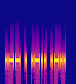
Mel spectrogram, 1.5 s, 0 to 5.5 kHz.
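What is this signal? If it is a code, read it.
Morse code, heard as a keyed tone, about 37 wpm, 600 Hz. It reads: WELL
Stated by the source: Morse code practice at 35–39 wpm sending English text of Ken Follett's novel Never, from CW med Gnister.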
